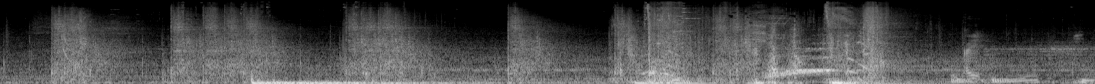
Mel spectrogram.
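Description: Gunshots fire during combat in the video game Control, coming in repeated loud bursts with booming low-end impacts over several seconds.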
